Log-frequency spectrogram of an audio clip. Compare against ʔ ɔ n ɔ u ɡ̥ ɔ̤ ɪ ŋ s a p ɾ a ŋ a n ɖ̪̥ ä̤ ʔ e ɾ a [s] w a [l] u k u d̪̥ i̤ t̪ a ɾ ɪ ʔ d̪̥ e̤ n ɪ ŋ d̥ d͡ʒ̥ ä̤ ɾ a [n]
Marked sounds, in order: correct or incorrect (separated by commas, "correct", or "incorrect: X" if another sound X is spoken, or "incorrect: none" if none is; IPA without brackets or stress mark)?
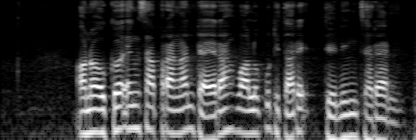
incorrect: h, correct, correct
